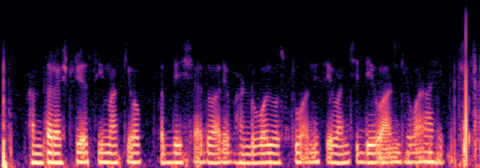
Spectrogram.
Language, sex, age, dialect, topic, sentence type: Marathi, male, 18-24, Varhadi, banking, statement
